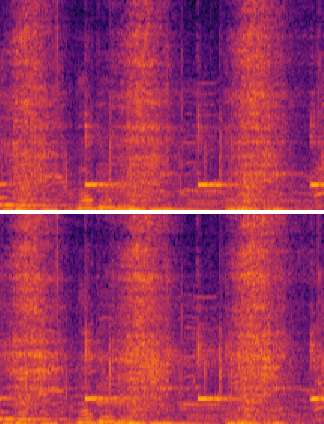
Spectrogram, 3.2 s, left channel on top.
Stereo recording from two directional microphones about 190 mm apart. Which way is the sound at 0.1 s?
35° right (ahead or behind).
